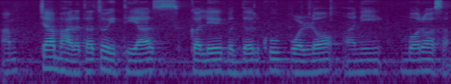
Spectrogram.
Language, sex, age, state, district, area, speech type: Goan Konkani, male, 18-30, Goa, Tiswadi, rural, spontaneous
